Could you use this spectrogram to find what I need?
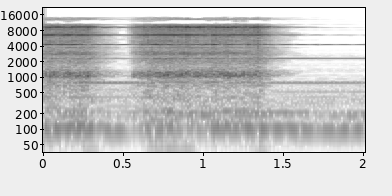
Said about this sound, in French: Puis, quelqu'un commence à sonner à la porte en bas.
